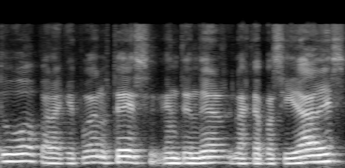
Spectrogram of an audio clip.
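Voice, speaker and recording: A man's fairly high pitch in a dark, mellow tone, with ordinary pitch variation. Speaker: company sales director presenting products. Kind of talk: webinar product presentation.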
